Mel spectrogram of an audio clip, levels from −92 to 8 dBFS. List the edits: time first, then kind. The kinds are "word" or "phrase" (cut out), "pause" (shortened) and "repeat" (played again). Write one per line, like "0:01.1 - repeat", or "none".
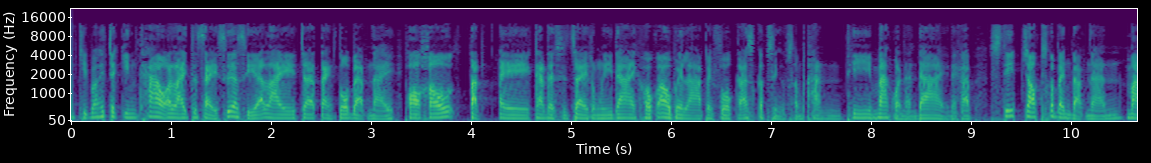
0:03.3 - pause
0:09.1 - pause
